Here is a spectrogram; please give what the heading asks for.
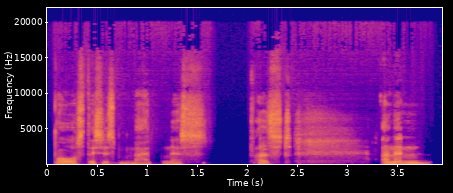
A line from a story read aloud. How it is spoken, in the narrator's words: groaned into his hands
